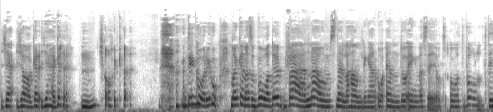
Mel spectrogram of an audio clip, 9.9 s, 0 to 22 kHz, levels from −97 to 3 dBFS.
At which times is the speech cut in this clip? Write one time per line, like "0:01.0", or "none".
none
